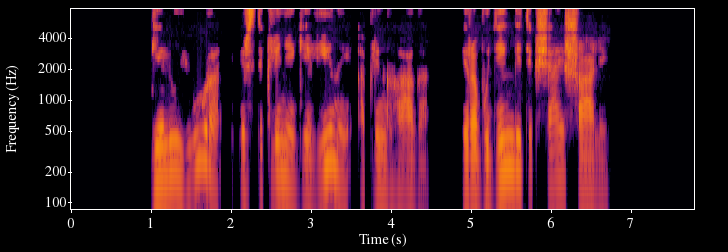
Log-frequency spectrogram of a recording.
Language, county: Lithuanian, Vilnius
